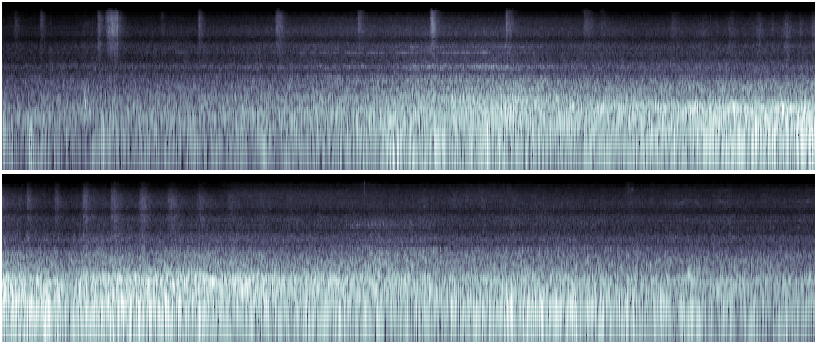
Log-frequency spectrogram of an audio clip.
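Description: Freight train passing on the rails: the rolling wheels of the wagons make a steady, dense roar that swells about four seconds in and stays loud.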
